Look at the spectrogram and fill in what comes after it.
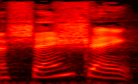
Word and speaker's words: Shayk: Irina Shayk? – Shayk.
